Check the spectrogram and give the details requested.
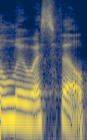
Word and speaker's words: Louisville: And I'm sorry if you're a Lewisville person. I grew up and called it Louisville. So that is how I'm going to pronounce it.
